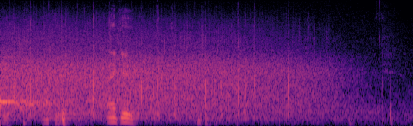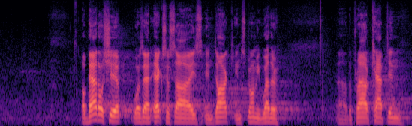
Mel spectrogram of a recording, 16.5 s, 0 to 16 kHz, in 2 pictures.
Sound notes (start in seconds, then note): 3.8 applause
